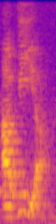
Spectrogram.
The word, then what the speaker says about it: había: So these form the same syllable, right? When is it an hiatus? For example, the word había.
